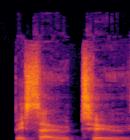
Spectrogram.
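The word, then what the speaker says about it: bissotwo: Two becomes biso 2.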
